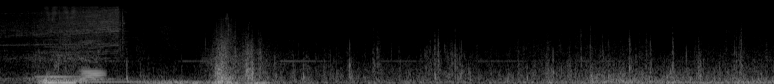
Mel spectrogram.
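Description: Wind rushes softly past a gliding figure.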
